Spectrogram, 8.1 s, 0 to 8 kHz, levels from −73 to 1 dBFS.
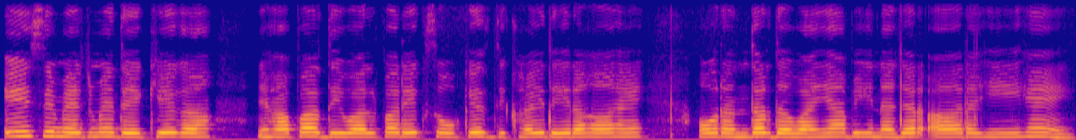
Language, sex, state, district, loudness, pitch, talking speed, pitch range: Hindi, female, Rajasthan, Jaipur, -16 LUFS, 230 Hz, 165 wpm, 220-235 Hz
